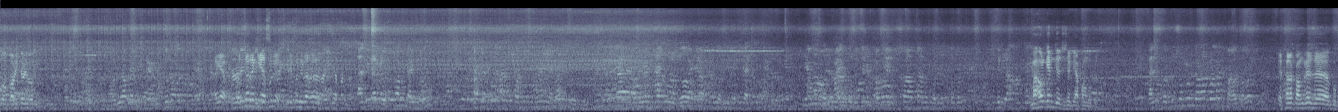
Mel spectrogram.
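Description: An elderly man speaks steadily into close microphones.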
